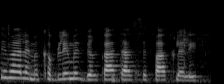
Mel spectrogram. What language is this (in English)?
Hebrew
